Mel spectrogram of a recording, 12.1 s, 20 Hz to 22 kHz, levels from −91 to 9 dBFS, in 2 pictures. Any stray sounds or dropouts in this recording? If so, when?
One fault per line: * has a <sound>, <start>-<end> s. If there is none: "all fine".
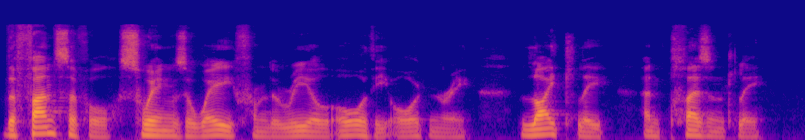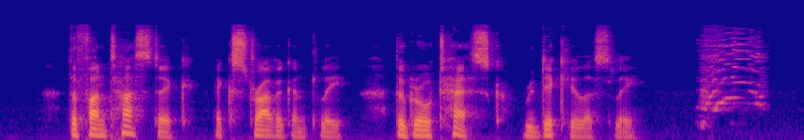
* has a squeak, 11.3-11.8 s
